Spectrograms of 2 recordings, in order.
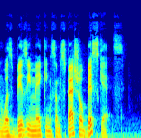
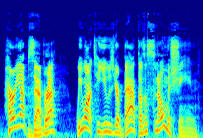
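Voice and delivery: eager; 9 semitones higher than usual. Acted. Little Bear eager for bubbles.

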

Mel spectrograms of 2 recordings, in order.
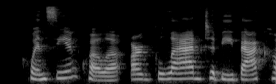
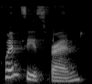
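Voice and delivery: plain reading voice

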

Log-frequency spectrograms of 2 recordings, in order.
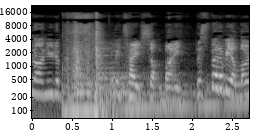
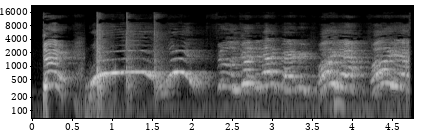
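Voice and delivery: celebrating; 11 semitones higher, slower than usual. Acted. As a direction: whoop for joy at the good news. Dad celebrating son's date.

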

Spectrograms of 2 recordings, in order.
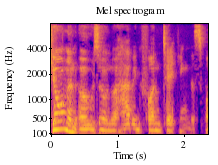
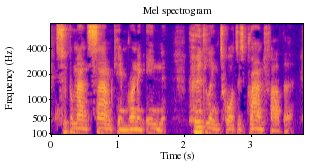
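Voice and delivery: ordinary delivery

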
